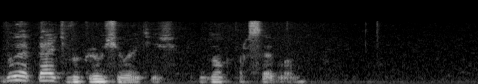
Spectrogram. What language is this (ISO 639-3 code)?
rus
